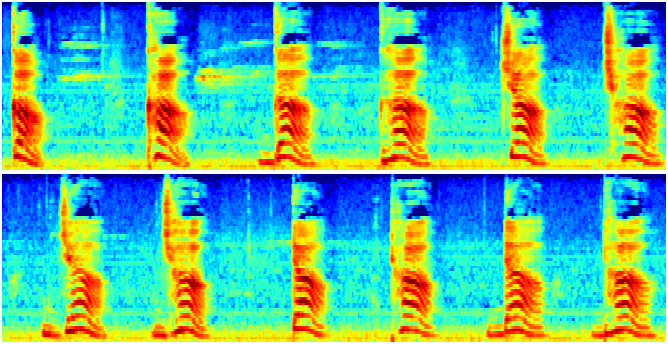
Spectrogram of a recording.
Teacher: इन व्यंजनों के उच्चारण में वायु केवल मुख से बाहर निकलती है। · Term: मौखिक व्यंजन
